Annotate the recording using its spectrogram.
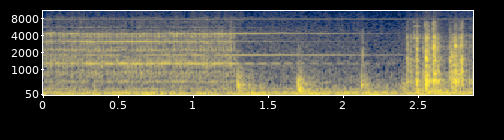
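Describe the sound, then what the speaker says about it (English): An old-fashioned telephone bell rings in a vintage radio drama, several short bursts of ringing standing out clearly over a low steady hum, with no talking. "there's the phone"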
